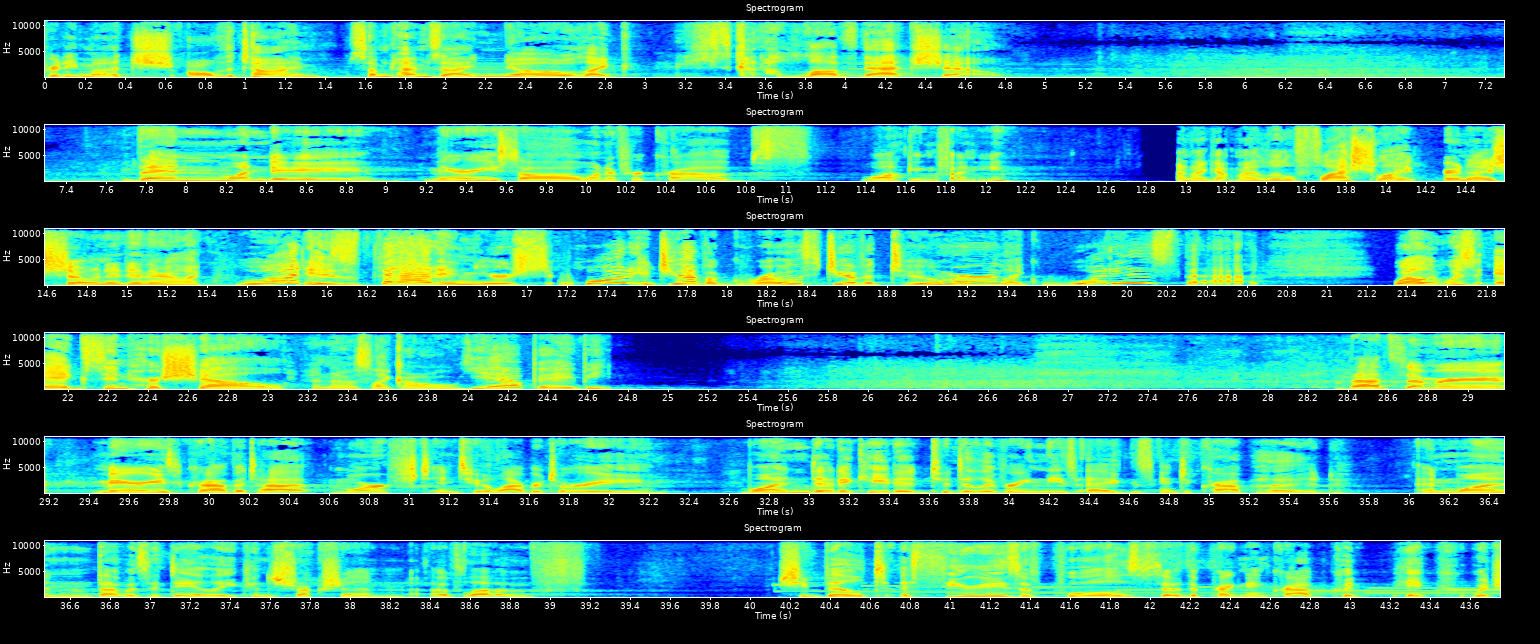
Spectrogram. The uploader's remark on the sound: Is a story she told live on stage at Pop-Up Magazine. As a part of their Fall of 2022 tour.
